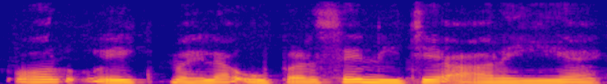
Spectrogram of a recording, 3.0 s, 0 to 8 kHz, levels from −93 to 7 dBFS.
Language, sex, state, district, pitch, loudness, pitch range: Hindi, female, Madhya Pradesh, Bhopal, 215 Hz, -14 LUFS, 205-225 Hz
